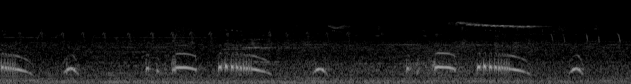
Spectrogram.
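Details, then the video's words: Sunbathing spotted dove in the morning, giving two full cooing phrases back to back, each of short hollow notes, a quavering falling coo and a clipped final note, over light background hiss. "Cu Đất Gáy Gù Phơi Nắng Sáng"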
